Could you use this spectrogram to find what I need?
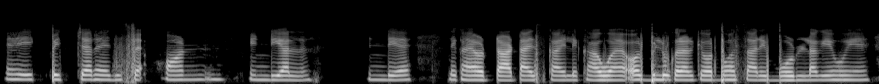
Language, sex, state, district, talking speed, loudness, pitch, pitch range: Hindi, female, Chhattisgarh, Jashpur, 185 wpm, -17 LUFS, 210 Hz, 205-220 Hz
